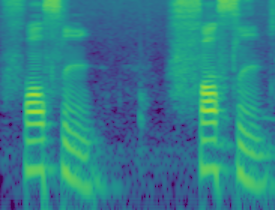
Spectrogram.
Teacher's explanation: فصل فصل، ٹھیک ہے، لام فصل، لام موٹا نہیں ہونا چاہیے آخر میں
